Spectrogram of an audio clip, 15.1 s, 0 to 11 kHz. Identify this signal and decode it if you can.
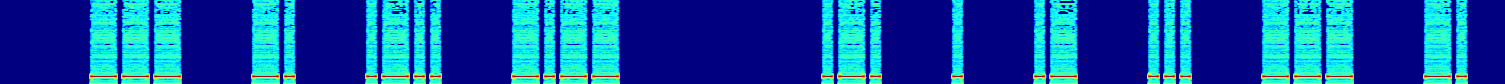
Morse code, heard as a keyed tone, about 15 wpm, spaced as for 8 wpm, 1000 Hz. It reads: ONLY REASON
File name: qotdfiles / 8wpm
